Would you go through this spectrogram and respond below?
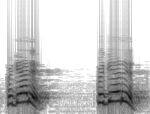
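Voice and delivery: high, sharp dismissal repeated; emphatic rebuke. Real, not acted. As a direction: shut it down firmly. Preacher rebukes demands.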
